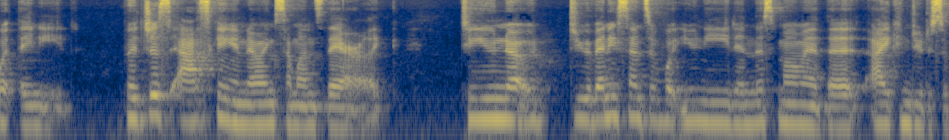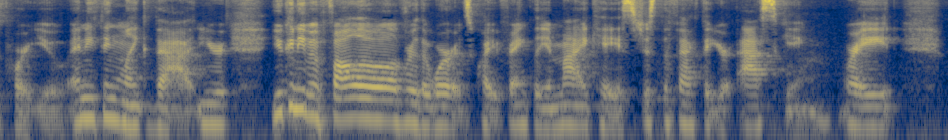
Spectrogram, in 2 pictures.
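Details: Adult woman speaking; typical speech.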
